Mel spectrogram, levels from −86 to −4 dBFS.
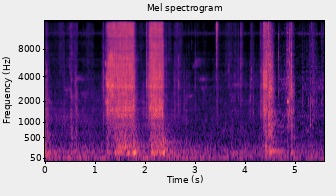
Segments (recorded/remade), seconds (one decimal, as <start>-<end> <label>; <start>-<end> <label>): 0.0-4.4 remade; 4.4-5.6 recorded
